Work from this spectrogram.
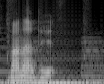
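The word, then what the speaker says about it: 学ぶ: Because this could also be, if we added bu to it, mana bu, you'll see that it's not pronounced gakubu, it's pronounced manabu, but it's using the same character.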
